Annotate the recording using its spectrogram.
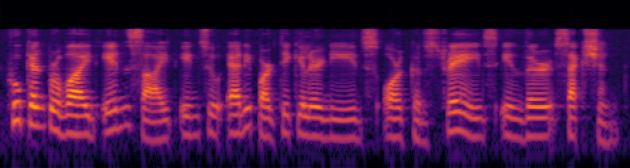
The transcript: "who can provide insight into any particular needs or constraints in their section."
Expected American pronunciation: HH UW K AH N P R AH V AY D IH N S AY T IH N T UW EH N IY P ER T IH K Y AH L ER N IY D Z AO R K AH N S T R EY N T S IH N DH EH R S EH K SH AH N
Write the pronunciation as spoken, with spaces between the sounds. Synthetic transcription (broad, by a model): HH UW K AH N P R AH V AY D IH N S AY T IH N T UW EH N IY P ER T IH K Y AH L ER N IY D S AO R K AH N S T R EY N T S IH N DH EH R S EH K SH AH N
